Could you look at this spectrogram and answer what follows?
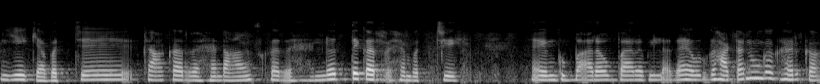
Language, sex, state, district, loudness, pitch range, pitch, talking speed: Hindi, female, Chhattisgarh, Jashpur, -18 LUFS, 195-220 Hz, 210 Hz, 210 wpm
